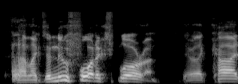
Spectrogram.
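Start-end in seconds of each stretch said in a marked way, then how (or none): 0.4-1.5 put-on high, raised New York accent. Retelling a line from a first audition as a ford explorer, in a new york accent. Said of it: "that New York accent".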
